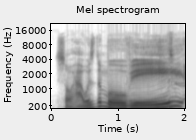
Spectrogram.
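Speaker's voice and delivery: very slow, unbothered dad voice; deadpan dad. Retold or imitated. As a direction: ask it as if nothing happened at all. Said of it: "my dad's response was".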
